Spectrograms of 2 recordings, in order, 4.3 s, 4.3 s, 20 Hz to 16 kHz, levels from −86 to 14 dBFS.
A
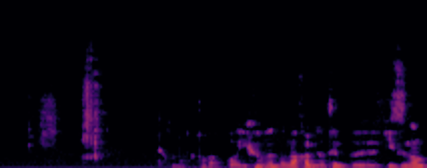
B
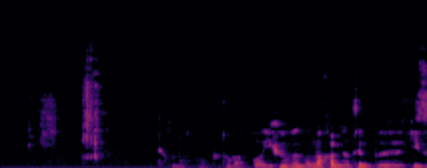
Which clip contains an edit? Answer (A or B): A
